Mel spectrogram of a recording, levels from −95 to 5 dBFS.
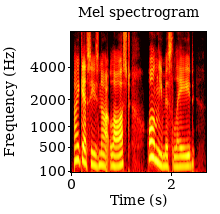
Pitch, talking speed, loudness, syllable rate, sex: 195 Hz, 135 wpm, -18 LUFS, 4.4 syllables/s, female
